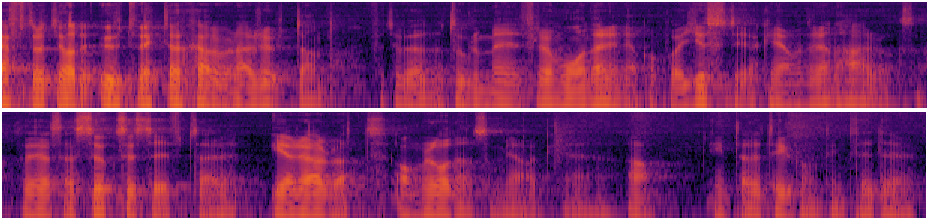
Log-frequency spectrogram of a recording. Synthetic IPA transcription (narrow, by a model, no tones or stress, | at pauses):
ɛft̪əɾat̪jɑɡhad̪ːəʔʉ̟ːt̪vɛklat̪ɧɛlvad̪ɛnæːɾːʉ̟ːt̪a̰n | fœɾat̪jaɑbɛhœvd̪ənːt̪ʰuːɡd̪ɛmɛjfleːɾamoːnad̪əɾɪnːajaɡkɔmːpʰɔjɵst̪d̪ɛ̰jɑ̰ɡkʰanjʏanvɛnd̪ad̪ɛnɦæːɾɔksɔsɔvaɾjasæ̰ːsɵksɛsḭːft̪æ̰ːɾ | eːɾɛvɾa̰t̪ɔmɾoːd̪ənsɔmjɑ̰ːɡɑː | ɪnt̪ə̥had̪ːət̪ʰɪlɡɔŋːt̪ʰɪlt̪ʰḭːd̪ɪɡa̰ɾə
